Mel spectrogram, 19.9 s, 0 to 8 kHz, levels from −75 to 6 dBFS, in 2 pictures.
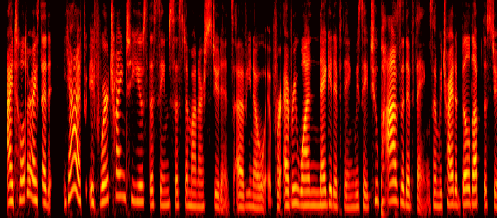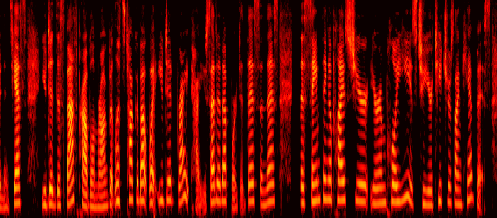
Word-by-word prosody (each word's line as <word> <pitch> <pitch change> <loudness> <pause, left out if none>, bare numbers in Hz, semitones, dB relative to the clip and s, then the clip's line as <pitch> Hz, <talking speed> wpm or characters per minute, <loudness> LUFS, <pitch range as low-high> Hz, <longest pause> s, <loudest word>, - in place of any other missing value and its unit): I 240 0 +9
told 260 +2 0
her, - - 0
I 265 -3 +6
said 220 -5 +1 0.2
"Yeah, 310 - +5
if 260 - +1
if 220 -2 -3
we're 240 +3 +5
trying 310 -1 +1
to 265 - -1
use 230 -1 -1
the 190 - -4
same 195 -1 -2
system 180 -1 0
on 170 -1 -2
our 165 0 -3
students 170 -2 -2
of, 165 0 0
you 175 0 -8
know, 150 -2 -3
for - - 0
every 205 +3 +3
1 185 -1 +2
negative 185 -2 +1
thing, 155 0 -9
we 165 - -7
say 170 -1 -3
2 245 +10 -1
positive 235 -7 +5
things - - -7
and 180 -1 -4
we 175 - -8
try 195 +2 +6
to 190 - -2
build 200 +1 +2
up 205 +1 +5
the 195 - -6
students. 155 -4 -6
'Yes, 215 +1 +5 0.3
you 195 -1 -5
did 200 -2 0
this 185 -1 -1
math 255 +6 +4
problem 165 -2 +1
wrong, 155 +2 -1
but - - -5
let's 240 0 -2
talk 265 -1 0
about 250 -2 +2
what 225 - -1
you 250 0 -7
did 255 +1 -4
right, 230 +8 -2
how - - -6
you - - -16
set 230 +1 +2
it 235 0 -3
up 235 0 0
or - - -10
did - - -17
this 235 -2 -2
and 190 +1 -10
this.' 235 +2 -1 0.4
The 215 - +2
same 235 +4 +1
thing 265 0 -4
applies 255 0 +2
to 250 - +2
your 235 -1 -1
your 205 0 -4
employees, 230 +3 -2
to 200 - +2
your 190 0 -4
teachers 225 +1 -5
on 205 -2 -1
campus. 265 +8 -3
210 Hz, 230 wpm, -24 LUFS, 185-240 Hz, 0.4 s, I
